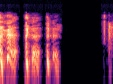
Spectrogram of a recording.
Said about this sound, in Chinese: 李寻欢一听，那心中一折个，焦焦拉拉的，不由得呀，往下俯身，用手捂着胸口，使劲的咳嗽了一阵。李寻欢一激动啊！这气儿就有点上不来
